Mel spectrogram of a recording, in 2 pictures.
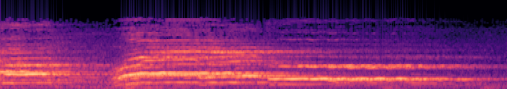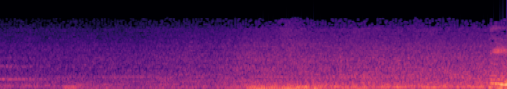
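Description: Unaccompanied voices singing a hymn together, a cappella, in two phrases. The second phrase ends on a long held note that fades out about halfway through, and low background noise follows.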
